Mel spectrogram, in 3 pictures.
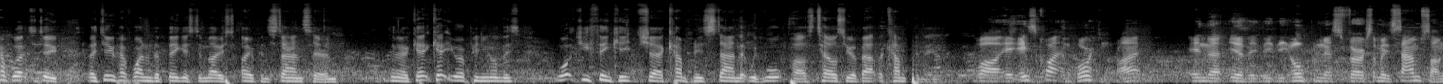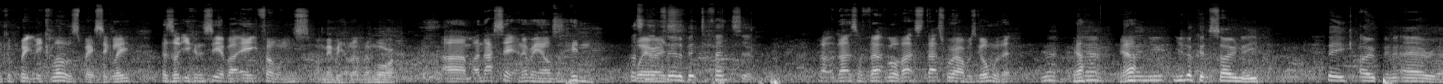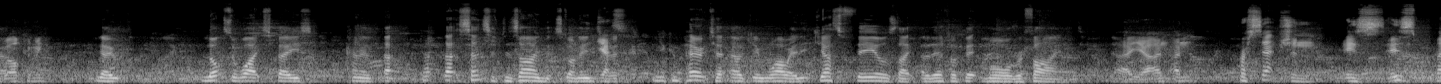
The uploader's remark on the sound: Head to Mobile World Congress and report live from a very noisy show floor. Live at Mobile World Congress. Report live from a very noisy show floor, including visits to ZTE, Huawei, LG, Microsoft and HTC's stands.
